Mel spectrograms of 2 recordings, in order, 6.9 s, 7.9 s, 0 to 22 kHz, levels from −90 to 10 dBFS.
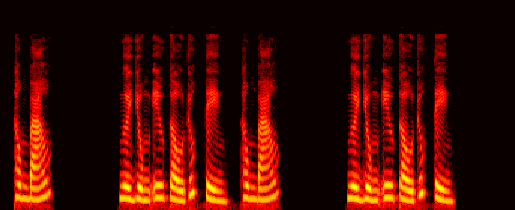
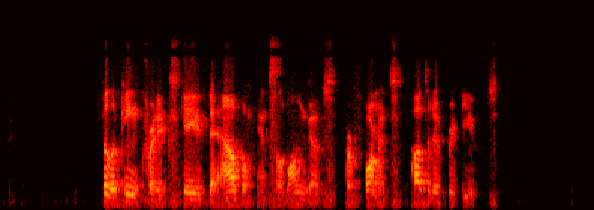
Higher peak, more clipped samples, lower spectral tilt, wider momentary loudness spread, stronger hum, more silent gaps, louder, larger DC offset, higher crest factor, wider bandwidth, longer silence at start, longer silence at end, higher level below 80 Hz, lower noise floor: about the same, -8 dBFS vs -10 dBFS; neither; first, -7 dB/octave vs -3.5 dB/octave; second, 9 LU vs 15 LU; neither; first, 0.79-1.50 s, 3.84-4.54 s vs none; first, -21 LUFS vs -33 LUFS; neither; second, 16 dB vs 24 dB; about the same, 11.5 kHz vs 11 kHz; second, 0.2 s vs 1.4 s; second, 0.85 s vs 1.3 s; first, -62 dBFS vs -76 dBFS; about the same, under -90 dBFS vs under -90 dBFS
